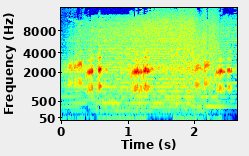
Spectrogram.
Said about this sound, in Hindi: उसके बाद मेढक ने एक बड़े गड्ढे के पास जाकर टर्राना शुरू कर दिया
